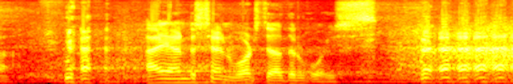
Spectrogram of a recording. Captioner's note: laughter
